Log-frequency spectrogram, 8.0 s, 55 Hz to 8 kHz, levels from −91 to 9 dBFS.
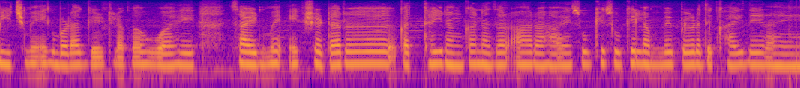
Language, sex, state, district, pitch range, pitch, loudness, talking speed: Hindi, female, Punjab, Fazilka, 195-215 Hz, 205 Hz, -18 LUFS, 195 wpm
